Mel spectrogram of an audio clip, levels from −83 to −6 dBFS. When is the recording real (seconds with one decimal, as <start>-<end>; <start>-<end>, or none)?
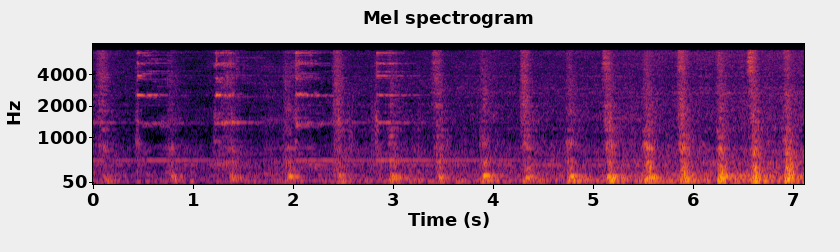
0.0-0.5; 2.5-7.1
